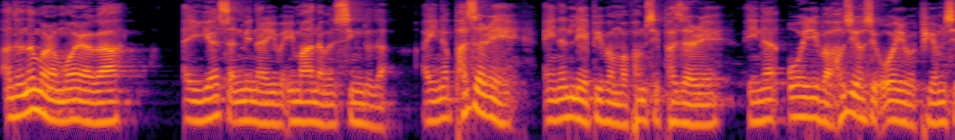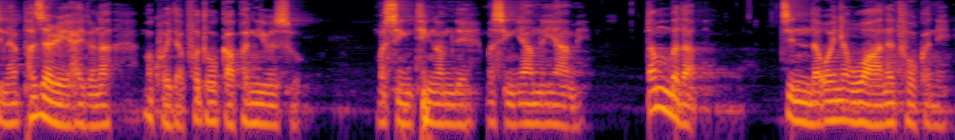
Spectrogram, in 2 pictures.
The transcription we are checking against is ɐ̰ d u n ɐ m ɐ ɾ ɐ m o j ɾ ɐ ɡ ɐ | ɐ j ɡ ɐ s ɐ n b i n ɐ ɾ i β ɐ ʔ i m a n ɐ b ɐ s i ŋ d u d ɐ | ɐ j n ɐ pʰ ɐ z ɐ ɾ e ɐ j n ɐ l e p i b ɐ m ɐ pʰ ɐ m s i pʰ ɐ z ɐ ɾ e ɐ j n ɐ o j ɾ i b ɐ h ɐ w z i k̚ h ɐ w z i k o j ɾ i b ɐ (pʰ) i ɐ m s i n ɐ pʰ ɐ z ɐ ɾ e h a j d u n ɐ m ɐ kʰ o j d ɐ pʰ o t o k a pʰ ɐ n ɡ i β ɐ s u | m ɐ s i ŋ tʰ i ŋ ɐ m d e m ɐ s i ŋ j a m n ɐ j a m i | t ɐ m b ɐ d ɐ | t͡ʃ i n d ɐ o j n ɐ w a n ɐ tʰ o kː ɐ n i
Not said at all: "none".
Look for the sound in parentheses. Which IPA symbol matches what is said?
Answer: pʰ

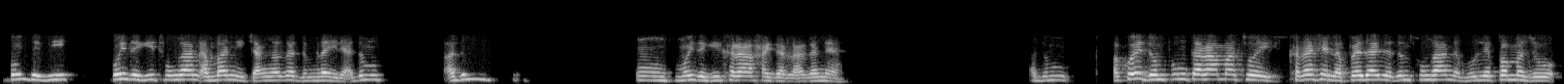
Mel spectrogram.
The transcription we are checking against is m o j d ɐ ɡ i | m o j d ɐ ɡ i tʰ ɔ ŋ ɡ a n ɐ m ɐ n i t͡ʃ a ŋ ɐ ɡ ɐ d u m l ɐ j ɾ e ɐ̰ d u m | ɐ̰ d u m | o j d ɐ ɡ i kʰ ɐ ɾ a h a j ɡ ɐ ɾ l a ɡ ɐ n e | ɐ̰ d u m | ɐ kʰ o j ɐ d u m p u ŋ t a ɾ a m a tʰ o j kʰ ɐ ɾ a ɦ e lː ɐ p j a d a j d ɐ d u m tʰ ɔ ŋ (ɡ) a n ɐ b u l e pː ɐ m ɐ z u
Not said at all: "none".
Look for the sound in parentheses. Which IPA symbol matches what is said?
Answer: ɡ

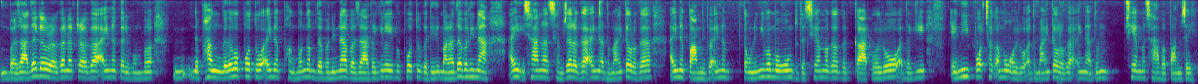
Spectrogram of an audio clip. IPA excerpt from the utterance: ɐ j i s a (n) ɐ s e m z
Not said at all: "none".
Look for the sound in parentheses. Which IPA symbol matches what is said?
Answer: n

